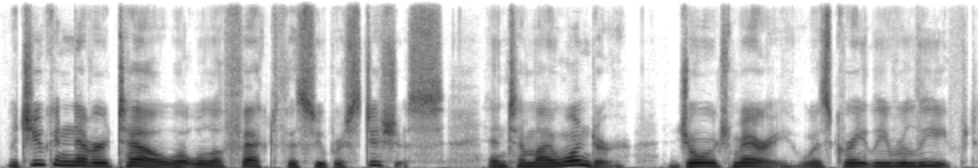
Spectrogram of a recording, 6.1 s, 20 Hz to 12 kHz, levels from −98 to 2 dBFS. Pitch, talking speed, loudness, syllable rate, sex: 200 Hz, 185 wpm, -15 LUFS, 5.5 syllables/s, female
